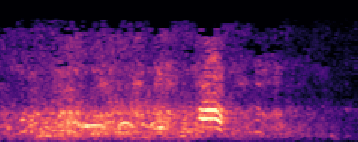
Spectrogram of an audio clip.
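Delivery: sheepish high-pitched laugh; high nervous giggle. Acted. Aubrey to Amy after confessing, high sheepish laugh. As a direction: laugh it off in embarrassment.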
